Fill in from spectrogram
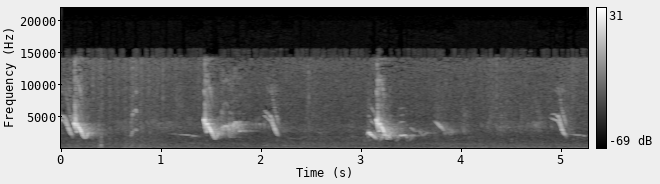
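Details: A Karoo thrush (Turdus smithi) sings to impress females, giving short, slurred whistled phrases with sharp downward sweeps, repeated every second or two, over a faint steady background hiss.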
